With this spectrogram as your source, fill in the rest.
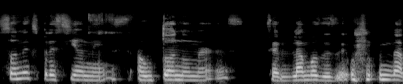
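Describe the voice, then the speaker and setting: Fairly high in pitch with ordinary variation, a woman speaks in a dark, mellow tone. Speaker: psychologist and therapist. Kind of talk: casual interview. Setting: video call.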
